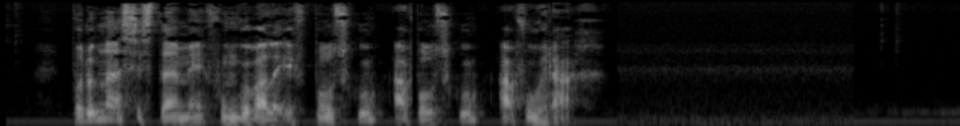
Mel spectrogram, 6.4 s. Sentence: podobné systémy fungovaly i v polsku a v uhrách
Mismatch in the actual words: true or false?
true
